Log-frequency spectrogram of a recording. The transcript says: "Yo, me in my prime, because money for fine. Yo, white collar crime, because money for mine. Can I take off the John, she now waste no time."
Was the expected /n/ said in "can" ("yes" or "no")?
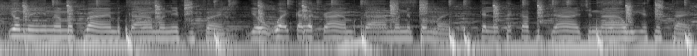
no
